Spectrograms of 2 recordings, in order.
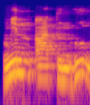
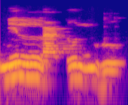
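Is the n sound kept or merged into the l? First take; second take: kept; merged. First: The n is pronounced clearly before the l. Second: The n merges into the l without nasalization.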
